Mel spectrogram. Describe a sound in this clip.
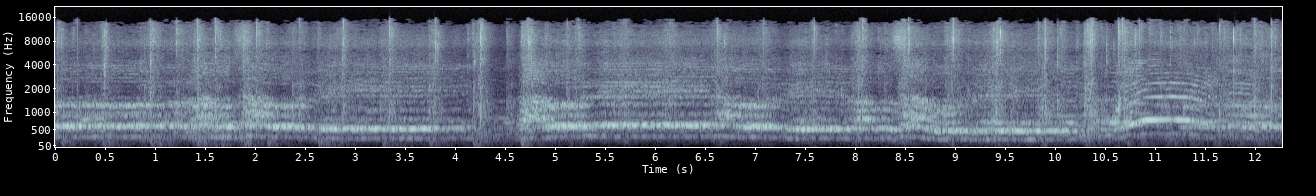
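People in a crowd clap their hands.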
